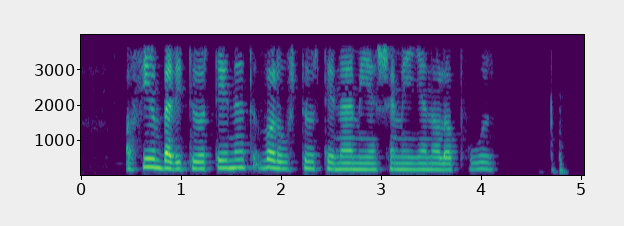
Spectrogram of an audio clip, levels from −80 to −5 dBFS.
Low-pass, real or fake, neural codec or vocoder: 3.6 kHz; real; none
